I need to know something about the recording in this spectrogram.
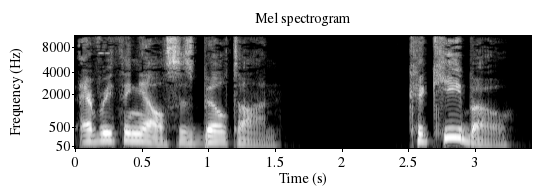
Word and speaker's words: Kakeibo: Habit number one, Kakeibo. The handwritten money journal. I know we start here because this is the foundation that everything else is built on. Kakeibo, pronounced kah-keh-ee-eh-boh, is a Japanese household budgeting method that dates back to 1904.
